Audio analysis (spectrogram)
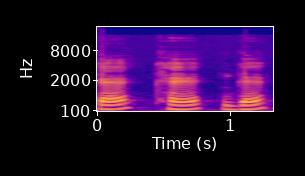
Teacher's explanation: हमारी प्राणवायु या श्वास वायु कंठ से टकराती है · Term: क वर्ग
